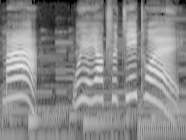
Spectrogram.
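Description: A woman's voice: extremely high pitch, animated, slow, music in the background, exaggerated voice. A schoolgirl acting a whiny, indignant young sister in a children's radio drama. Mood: insistent. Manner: whiny, protesting.

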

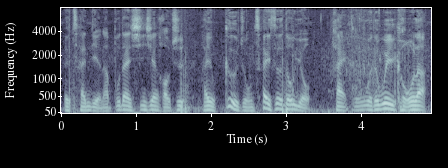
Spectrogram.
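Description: A man's voice: fairly low pitch, a little fast, darkish tone, a little hiss or hum, close to an everyday voice. A man voicing a jolly male pig detective in a kids' audio drama, cheerful and greedy for food.

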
